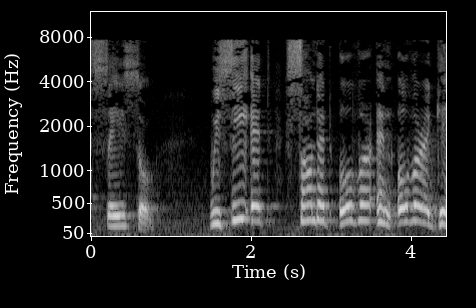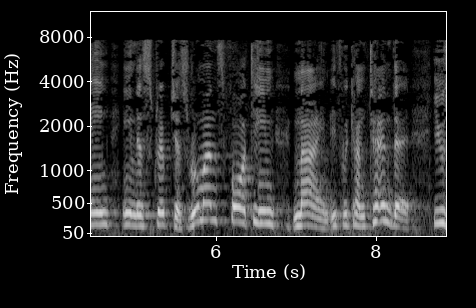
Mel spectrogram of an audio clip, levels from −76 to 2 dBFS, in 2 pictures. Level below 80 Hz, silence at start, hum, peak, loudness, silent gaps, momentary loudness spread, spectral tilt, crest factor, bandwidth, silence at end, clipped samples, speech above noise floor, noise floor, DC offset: -58 dBFS; 0 s; none; -4 dBFS; -20 LUFS; none; 5 LU; -5 dB/octave; 16 dB; 8 kHz; 0 s; under 0.1%; 30 dB; -49 dBFS; under 0.1%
